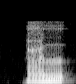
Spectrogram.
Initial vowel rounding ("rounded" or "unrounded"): rounded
